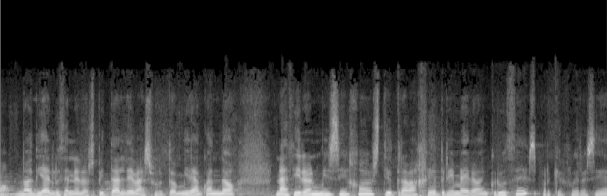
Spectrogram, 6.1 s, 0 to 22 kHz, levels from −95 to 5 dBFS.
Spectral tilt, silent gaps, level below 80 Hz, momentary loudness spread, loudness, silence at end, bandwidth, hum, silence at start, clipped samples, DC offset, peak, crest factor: -5.5 dB/octave; none; -40 dBFS; 9 LU; -15 LUFS; 0 s; 13 kHz; none; 0 s; under 0.1%; under 0.1%; 0 dBFS; 14 dB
